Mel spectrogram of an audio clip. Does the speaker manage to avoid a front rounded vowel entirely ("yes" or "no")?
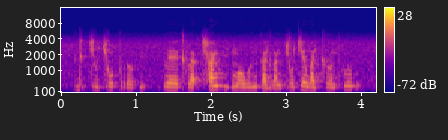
yes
